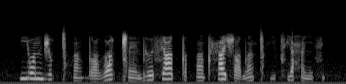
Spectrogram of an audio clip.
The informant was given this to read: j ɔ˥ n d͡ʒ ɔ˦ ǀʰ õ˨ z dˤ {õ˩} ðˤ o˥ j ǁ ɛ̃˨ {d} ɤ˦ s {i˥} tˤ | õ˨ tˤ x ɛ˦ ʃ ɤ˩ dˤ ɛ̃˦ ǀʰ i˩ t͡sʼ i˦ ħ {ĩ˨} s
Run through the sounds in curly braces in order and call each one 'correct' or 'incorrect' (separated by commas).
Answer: incorrect, correct, correct, correct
